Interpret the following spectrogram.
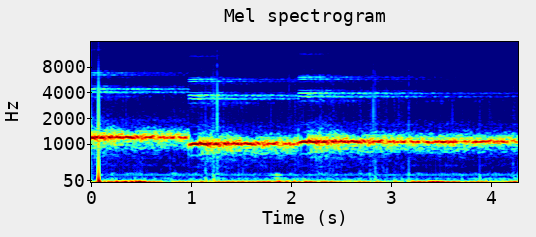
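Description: A faint, steady electronic tone, high like a test beep, that steps down a little in pitch about a second in and then holds, with fainter high tones above it.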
